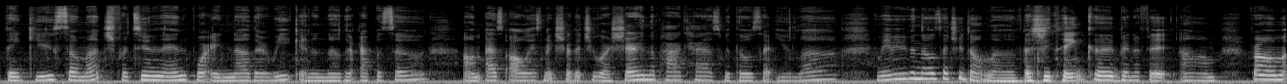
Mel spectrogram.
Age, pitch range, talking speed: 20-39, 120-180 Hz, 200 wpm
